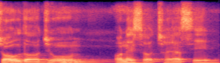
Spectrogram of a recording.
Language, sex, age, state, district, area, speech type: Odia, male, 60+, Odisha, Boudh, rural, spontaneous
